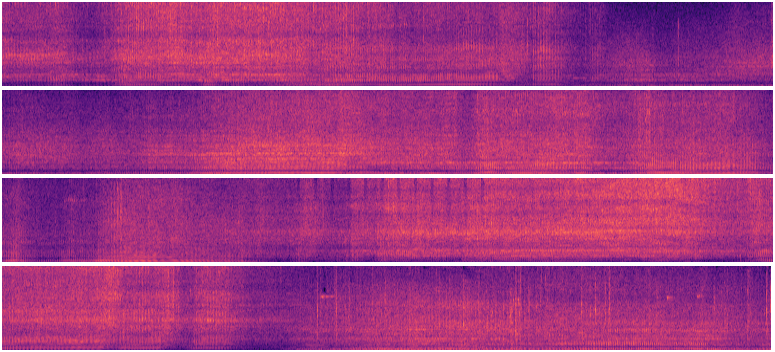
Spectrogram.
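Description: Enduro motorcycle engines revving hard off-road, several bikes heard in turn. The pitch rises and falls over and over as the riders work the throttle up rough climbs.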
